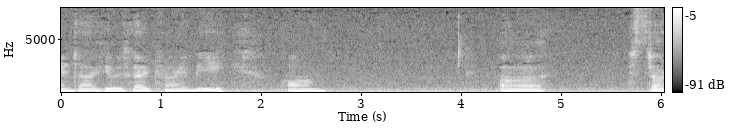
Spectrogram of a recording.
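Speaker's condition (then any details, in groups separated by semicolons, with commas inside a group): Cerebral palsy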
